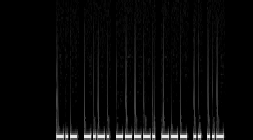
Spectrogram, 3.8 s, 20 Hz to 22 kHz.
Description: Morse code, heard as a keyed tone, about 34 wpm, 700 Hz. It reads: KC9OIU
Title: USA Call Signs - 6 Characters - 35wpm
